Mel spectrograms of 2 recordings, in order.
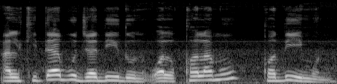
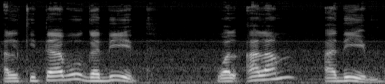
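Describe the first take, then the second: First: Standard Arabic, with a j sound and full endings. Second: Egyptian Arabic, with a hard g and dropped q. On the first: "প্রথমে হলো শুদ্ধ ভাষা" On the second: "মিশরের আঞ্চলিক ভাষা"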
